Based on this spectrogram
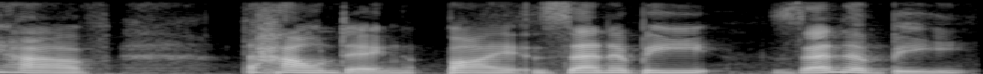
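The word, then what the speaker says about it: Xenobe: Zenabe, that is how you say their name.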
